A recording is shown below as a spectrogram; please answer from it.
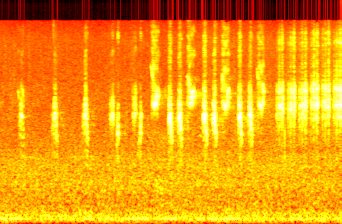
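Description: An Oriental reed warbler sings harsh, scratchy notes, first spaced out, then speeding into a rapid chattering run of repeated phrases over a low background hum.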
